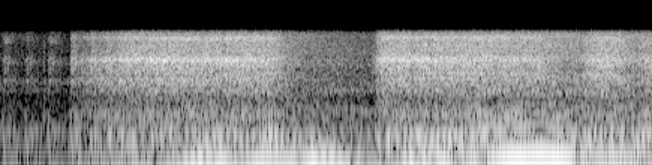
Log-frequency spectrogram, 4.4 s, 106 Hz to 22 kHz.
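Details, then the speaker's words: Ford Transit 2.0 diesel revving through a few bursts with a hard metallic knock riding on it; owner doesn't know the source; needs further checks. "У меня вот такой вот стул, блин. Он такой металлический, блядь."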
